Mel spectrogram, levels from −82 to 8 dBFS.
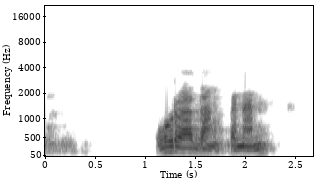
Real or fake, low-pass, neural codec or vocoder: real; 3.6 kHz; none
